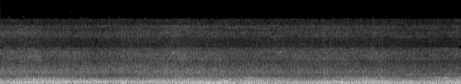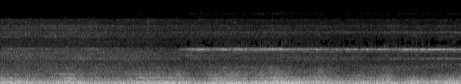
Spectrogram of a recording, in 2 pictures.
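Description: A train running past, loud and steady, with a steady high wheel squeal that joins about two-thirds of the way through and holds on.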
